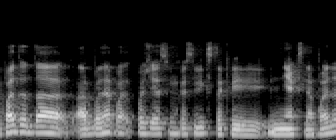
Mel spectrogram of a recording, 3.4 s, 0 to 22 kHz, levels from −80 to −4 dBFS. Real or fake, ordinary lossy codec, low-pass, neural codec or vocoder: real; MP3, 96 kbps; 7.2 kHz; none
